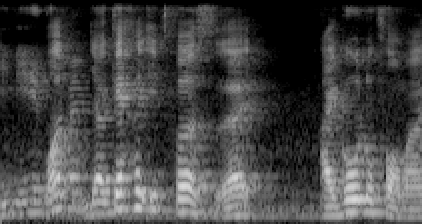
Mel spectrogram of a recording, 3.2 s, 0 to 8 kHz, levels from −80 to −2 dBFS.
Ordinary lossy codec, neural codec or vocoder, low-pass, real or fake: Opus, 64 kbps; none; 7.2 kHz; real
